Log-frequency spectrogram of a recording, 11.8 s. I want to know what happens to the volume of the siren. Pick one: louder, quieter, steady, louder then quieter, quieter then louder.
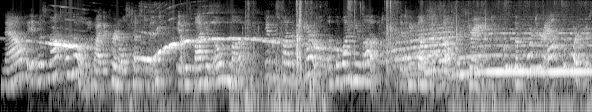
quieter then louder.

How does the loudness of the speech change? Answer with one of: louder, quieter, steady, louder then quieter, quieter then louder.
steady.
